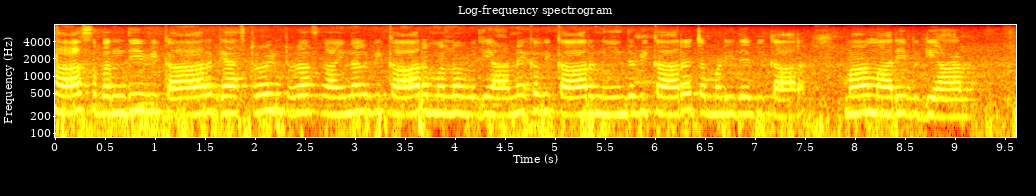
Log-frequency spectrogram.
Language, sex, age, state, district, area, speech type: Punjabi, female, 30-45, Punjab, Mansa, urban, read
